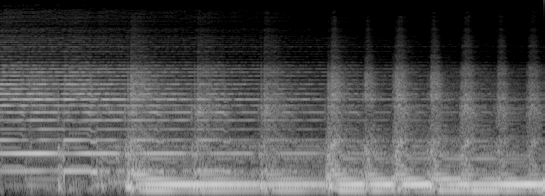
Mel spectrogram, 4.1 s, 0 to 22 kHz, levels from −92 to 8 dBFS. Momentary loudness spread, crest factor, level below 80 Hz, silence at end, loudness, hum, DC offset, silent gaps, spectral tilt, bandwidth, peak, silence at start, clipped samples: 4 LU; 10 dB; -36 dBFS; 0 s; -19 LUFS; none; under 0.1%; none; -6.5 dB/octave; 6.8 kHz; -8 dBFS; 0 s; under 0.1%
